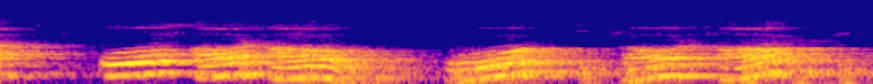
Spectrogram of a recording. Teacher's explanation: ओ और औ का उच्चारण स्थान है कंठोष्ठ, कंठोष्ठ अर्थात कंठ और ओष्ठ से होता है ओ और औ का उच्चारण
